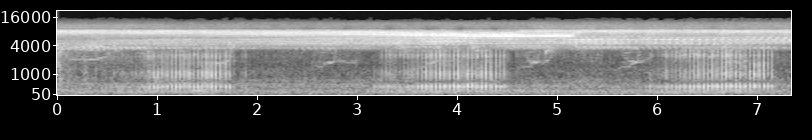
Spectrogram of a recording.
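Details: Old brown-and-white tomcat in a park purring as a person pets it. Rhythmic, grainy purr comes in breath-paced surges of about a second, with a constant shrill insect drone above.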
